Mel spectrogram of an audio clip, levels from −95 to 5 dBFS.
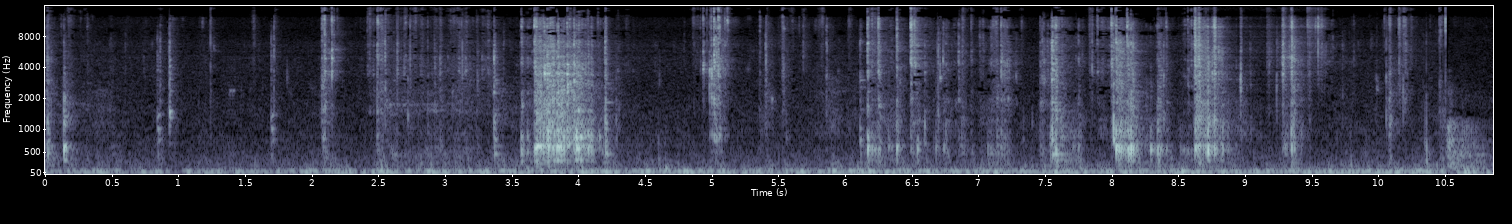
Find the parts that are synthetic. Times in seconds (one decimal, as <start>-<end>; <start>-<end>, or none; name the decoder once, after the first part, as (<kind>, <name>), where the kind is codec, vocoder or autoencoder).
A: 8.7-9.6 (codec, DAC)

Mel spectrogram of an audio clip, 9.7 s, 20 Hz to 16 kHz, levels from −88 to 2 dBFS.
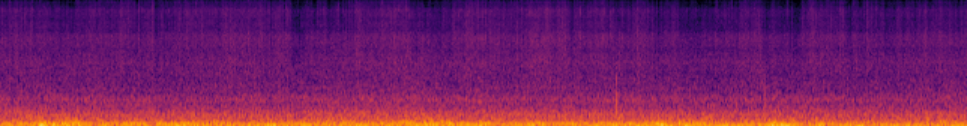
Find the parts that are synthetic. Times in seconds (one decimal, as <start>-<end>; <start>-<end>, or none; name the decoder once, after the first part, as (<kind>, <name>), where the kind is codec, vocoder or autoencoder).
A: none

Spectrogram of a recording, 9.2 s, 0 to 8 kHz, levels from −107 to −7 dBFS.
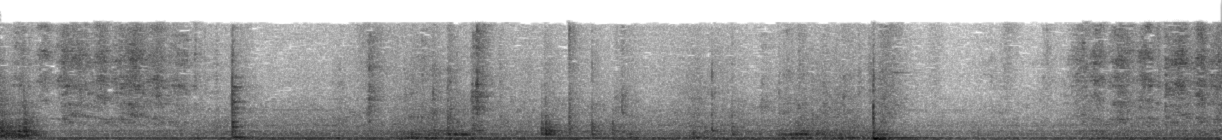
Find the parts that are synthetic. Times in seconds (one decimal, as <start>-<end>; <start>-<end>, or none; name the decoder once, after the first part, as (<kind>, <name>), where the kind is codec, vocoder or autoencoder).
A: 3.9-5.6 (codec, DAC)

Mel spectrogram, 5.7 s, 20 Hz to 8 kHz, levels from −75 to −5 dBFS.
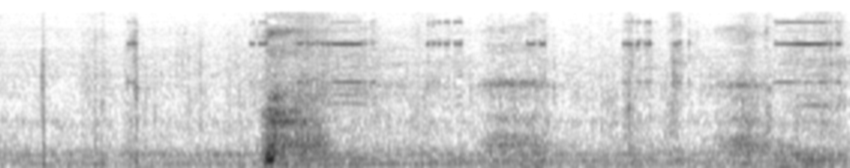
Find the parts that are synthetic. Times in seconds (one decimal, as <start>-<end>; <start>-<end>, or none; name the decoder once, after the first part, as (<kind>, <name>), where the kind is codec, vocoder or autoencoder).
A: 0.0-1.2 (codec, DAC); 1.9-2.9; 4.1-5.7

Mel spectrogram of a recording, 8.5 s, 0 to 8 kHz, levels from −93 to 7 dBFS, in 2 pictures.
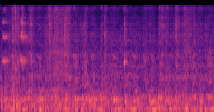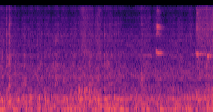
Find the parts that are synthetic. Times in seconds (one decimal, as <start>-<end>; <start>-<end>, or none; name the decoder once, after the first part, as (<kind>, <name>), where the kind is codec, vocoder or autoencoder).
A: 0.0-8.5 (codec, DAC)

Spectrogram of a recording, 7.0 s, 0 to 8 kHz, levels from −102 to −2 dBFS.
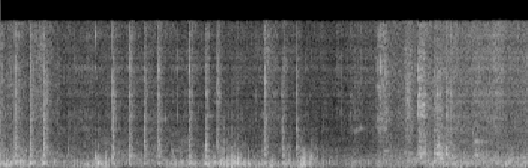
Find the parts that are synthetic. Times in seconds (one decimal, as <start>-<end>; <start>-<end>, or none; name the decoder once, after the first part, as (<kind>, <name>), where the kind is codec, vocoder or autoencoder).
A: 0.8-5.0 (codec, DAC); 5.9-7.0

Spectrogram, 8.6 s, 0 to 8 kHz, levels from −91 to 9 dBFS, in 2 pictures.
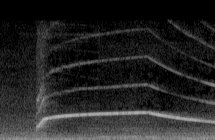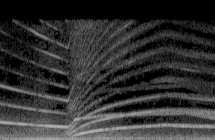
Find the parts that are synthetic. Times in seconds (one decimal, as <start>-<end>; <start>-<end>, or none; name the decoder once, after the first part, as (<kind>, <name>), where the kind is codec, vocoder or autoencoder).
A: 0.4-2.0 (codec, DAC)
